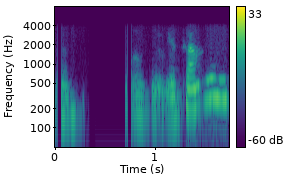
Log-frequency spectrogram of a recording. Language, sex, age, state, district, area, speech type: Malayalam, female, 45-60, Kerala, Thiruvananthapuram, rural, conversation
